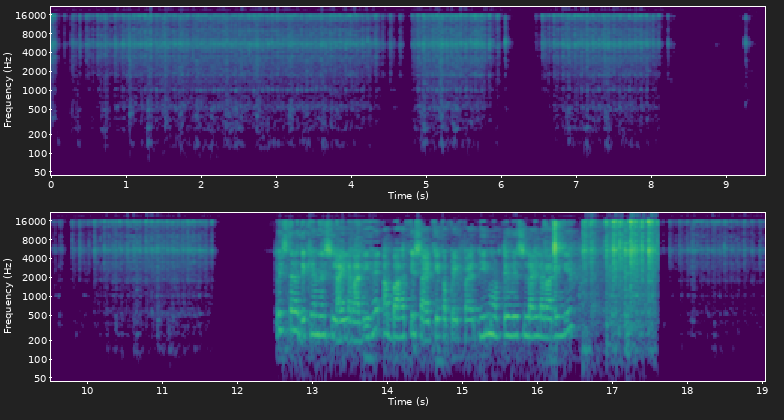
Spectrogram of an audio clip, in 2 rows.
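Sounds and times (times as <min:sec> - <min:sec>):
sewing machine stitching: 0:00.0 - 0:08.3, 0:09.3 - 0:11.8, 0:16.2 - 0:19.0.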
